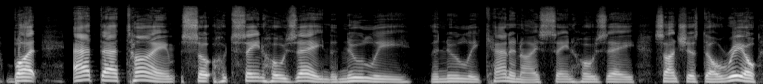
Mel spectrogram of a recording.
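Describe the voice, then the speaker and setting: A man in a middle register talks earnestly into a dry, close studio mic, with almost no room sound. He reflects on faith in a relaxed, conversational way, stopping to correct himself and turning to ask the listener questions. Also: mid-range voice, slow, smooth, no room sound. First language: not Spanish. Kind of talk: morning radio reflection.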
